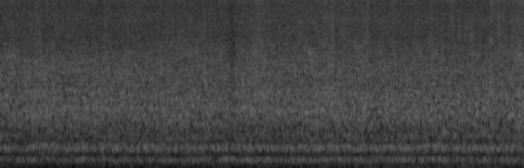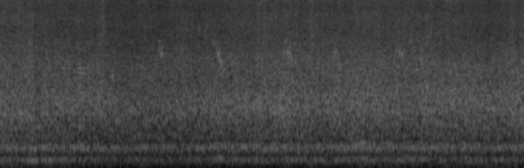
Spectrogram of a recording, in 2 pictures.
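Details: Honeybees flying busily around a cozy hive in spring, an even, continuous buzzing drone holding steady throughout, with occasional faint high bird notes above.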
